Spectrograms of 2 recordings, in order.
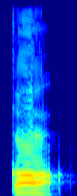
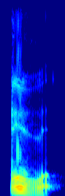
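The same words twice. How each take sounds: First: Loud, short "ko" with a clear back-of-the-mouth q; correct qaf. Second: "o" swallowed at the back of the throat in place of "ko"; wrong too-far-back qaf. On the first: Teacher models the right qaf, clearly struck. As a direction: strike "ko" firmly, not swallowed into the throat. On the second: Teacher shows the wrong qaf, too far back. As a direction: lose the k, leaving a throaty "o". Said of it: "Tidak dibaca". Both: Shown as a demonstration.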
